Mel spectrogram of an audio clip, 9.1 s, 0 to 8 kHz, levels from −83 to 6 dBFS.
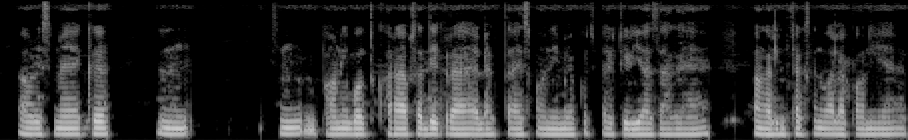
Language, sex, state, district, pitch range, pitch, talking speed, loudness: Angika, male, Bihar, Begusarai, 125-135 Hz, 125 Hz, 170 wpm, -19 LUFS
